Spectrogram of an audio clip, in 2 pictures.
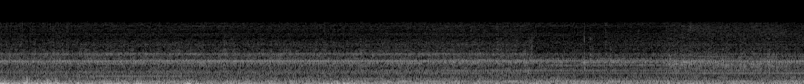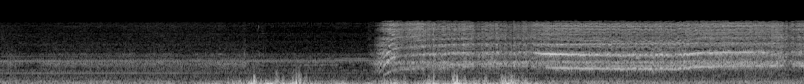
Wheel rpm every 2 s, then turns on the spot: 20, 20, 10, 20, 20, 30, 200, 220.
0-10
